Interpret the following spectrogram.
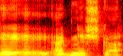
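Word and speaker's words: Agnieszka: her girl named that because it's AG in IES z ka AG Nishka right right yeah it's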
